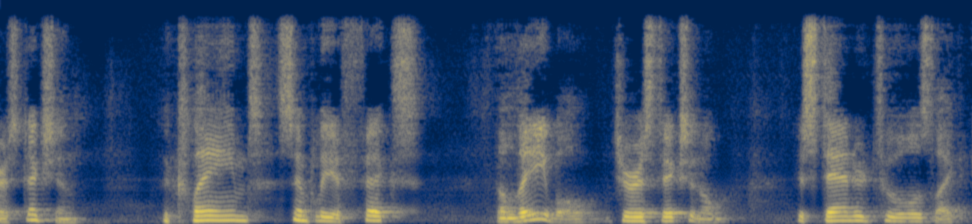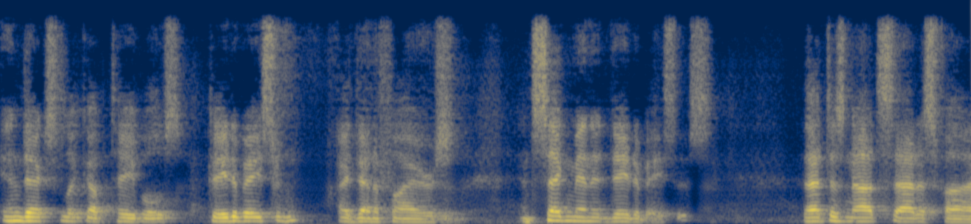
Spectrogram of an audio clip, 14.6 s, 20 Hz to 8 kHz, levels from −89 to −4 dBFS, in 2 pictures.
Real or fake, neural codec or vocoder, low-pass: fake; codec, 24 kHz, 0.9 kbps, DualCodec; 7.2 kHz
